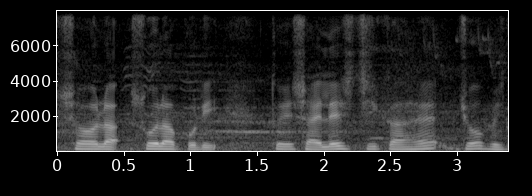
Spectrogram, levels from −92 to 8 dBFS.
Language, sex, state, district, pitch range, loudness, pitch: Hindi, male, Maharashtra, Solapur, 130-155 Hz, -33 LUFS, 140 Hz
